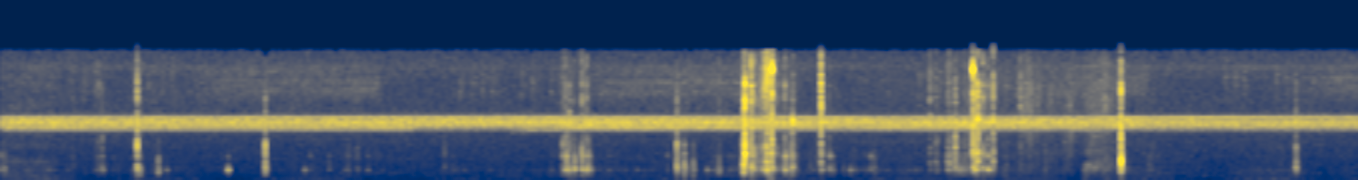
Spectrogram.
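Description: Steady high-pitched chorus of insects in summer woodland, with a few sharp clicks and short rustling noises over it; the loudest is a single click about eight seconds in.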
